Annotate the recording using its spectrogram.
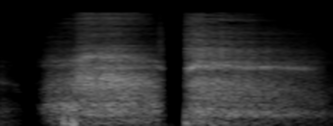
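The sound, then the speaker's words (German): Two loud, close breathy whooshes from a dolphin-like marine animal surfacing with its back out of the water to breathe, a forceful exhale followed almost immediately by a second rushing breath, with no talking. “Und die waren so nah, dass ich sie tatsächlich atmen hören konnte.”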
